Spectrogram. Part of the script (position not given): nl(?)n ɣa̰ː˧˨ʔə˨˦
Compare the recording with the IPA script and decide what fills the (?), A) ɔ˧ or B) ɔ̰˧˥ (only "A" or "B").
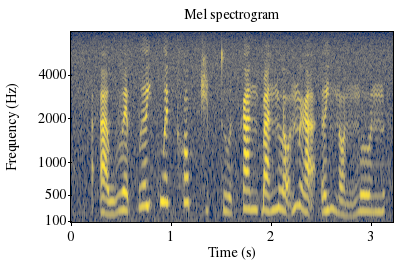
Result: B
